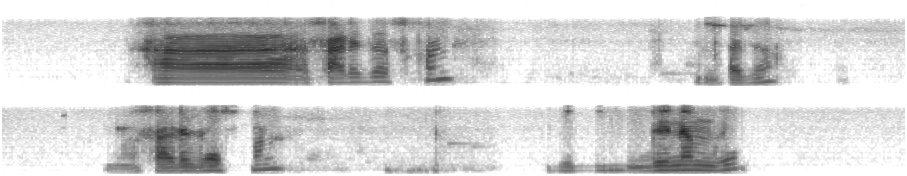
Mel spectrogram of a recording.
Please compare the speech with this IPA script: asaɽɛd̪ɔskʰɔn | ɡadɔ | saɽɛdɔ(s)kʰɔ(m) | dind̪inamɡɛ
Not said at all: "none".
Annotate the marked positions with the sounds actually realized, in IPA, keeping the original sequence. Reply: s, n

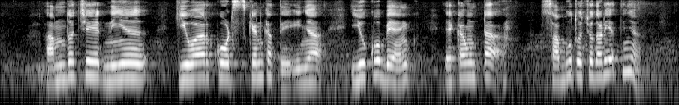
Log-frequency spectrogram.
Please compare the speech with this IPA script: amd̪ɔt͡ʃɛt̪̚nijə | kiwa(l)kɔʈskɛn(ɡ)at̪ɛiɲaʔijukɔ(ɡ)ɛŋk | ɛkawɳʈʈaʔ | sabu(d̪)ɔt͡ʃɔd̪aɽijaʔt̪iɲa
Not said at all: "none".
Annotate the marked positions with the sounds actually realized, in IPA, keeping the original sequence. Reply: ɾ, k, b, t̪

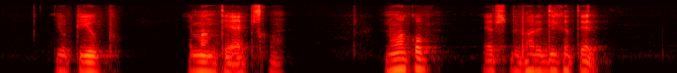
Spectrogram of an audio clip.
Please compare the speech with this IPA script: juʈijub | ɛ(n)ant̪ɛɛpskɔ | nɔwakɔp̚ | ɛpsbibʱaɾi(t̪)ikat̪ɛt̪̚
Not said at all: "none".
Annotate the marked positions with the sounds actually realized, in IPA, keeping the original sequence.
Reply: m, d̪

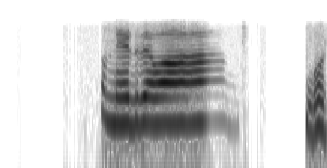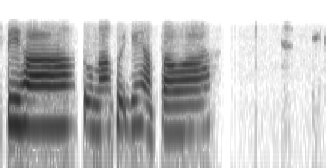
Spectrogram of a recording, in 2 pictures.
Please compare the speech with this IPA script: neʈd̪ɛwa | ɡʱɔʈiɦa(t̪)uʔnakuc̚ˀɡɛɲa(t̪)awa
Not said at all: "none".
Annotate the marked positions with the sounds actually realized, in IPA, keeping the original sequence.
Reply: t̪, t̪

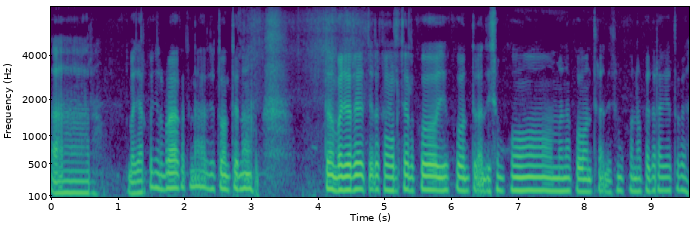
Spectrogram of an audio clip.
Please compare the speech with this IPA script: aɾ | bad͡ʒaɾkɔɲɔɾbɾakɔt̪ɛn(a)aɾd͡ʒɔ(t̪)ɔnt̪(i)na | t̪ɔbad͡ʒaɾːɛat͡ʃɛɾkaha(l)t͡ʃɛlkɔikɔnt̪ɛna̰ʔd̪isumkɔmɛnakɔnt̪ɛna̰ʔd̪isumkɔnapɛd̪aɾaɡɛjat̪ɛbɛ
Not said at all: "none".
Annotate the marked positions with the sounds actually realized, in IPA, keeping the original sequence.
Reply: a, t̪, ɛ, l

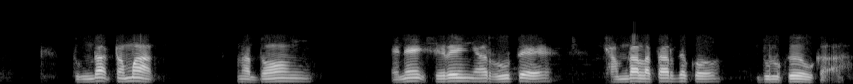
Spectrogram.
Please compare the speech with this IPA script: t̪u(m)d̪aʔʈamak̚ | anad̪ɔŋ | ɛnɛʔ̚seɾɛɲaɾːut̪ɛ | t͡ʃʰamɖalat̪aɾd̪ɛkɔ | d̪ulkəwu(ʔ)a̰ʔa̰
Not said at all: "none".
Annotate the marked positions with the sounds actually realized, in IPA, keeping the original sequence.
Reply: ŋ, k

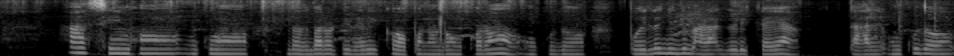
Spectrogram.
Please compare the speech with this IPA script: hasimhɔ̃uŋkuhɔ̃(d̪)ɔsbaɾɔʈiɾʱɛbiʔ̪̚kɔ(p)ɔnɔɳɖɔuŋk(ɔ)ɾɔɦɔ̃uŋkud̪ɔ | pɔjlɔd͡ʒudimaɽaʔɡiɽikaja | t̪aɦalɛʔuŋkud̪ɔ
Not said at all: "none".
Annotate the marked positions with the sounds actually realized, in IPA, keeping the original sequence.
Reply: d̪, p, ɔ

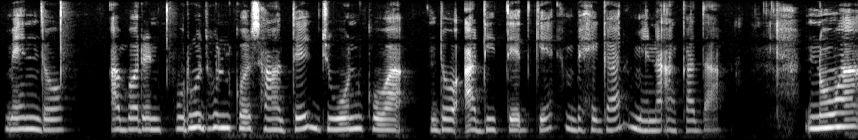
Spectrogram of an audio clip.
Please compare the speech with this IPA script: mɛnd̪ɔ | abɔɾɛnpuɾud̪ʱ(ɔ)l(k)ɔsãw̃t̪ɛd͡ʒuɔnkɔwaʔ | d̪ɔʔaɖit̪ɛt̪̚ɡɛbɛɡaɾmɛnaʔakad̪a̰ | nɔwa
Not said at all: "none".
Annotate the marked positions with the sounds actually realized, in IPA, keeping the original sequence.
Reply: u, k

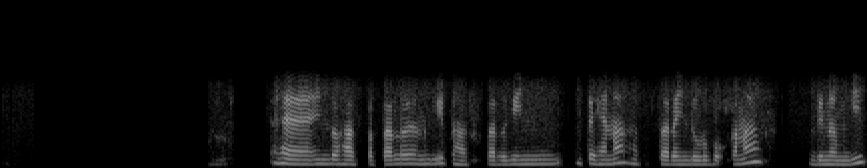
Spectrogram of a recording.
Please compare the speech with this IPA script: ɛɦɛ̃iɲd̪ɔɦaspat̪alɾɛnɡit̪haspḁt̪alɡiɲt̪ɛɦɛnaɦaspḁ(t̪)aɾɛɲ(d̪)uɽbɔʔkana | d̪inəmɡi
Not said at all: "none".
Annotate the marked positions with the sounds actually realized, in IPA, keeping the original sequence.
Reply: t̪, d̪

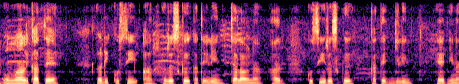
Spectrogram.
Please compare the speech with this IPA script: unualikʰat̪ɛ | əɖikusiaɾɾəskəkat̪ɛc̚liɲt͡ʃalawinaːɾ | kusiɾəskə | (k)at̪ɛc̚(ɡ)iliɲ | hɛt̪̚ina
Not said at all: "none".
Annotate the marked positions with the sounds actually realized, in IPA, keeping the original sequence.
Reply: k, ɡ

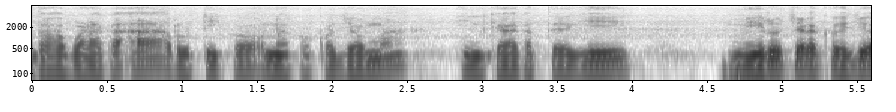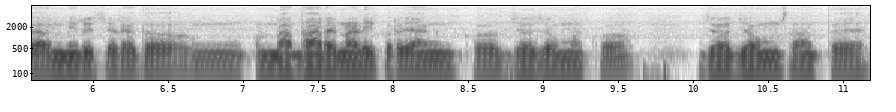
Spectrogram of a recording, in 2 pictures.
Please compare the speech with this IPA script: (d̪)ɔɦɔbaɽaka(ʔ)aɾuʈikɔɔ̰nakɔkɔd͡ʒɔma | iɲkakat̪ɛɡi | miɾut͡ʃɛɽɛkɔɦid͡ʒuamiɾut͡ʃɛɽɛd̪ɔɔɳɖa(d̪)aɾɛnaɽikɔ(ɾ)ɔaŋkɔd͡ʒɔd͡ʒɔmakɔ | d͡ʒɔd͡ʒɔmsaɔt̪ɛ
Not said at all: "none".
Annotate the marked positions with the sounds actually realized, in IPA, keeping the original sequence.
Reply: d̪, ʔ, d̪, ɾ

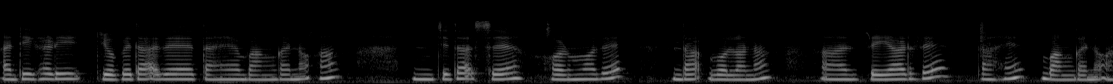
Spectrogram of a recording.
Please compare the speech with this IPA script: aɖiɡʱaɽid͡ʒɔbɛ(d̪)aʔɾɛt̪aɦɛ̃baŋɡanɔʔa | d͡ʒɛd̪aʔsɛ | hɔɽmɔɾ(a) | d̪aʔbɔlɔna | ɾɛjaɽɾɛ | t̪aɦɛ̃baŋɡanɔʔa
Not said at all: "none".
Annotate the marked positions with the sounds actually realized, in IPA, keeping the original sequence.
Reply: d̪, ɛ

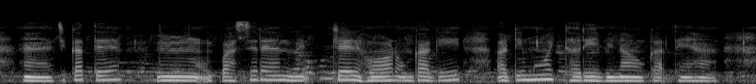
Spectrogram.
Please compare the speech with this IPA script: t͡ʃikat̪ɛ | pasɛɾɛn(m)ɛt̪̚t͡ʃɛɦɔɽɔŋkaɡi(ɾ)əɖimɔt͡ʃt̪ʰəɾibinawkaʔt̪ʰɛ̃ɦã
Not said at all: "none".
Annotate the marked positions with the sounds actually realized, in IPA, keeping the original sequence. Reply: m, none

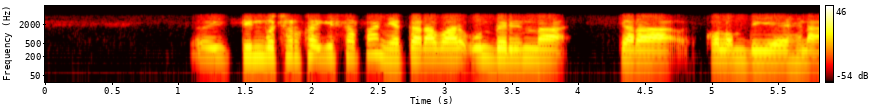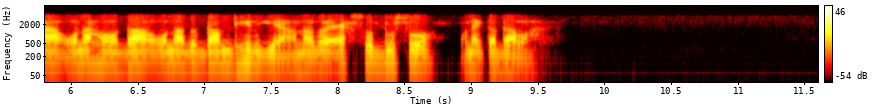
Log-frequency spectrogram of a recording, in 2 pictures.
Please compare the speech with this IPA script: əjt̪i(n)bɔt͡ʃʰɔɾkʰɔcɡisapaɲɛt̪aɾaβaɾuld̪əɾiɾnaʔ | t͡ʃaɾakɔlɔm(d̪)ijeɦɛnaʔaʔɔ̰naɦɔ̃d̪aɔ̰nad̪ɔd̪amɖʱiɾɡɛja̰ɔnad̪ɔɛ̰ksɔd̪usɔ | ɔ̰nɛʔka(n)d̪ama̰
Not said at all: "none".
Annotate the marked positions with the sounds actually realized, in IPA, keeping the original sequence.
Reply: n, d̪, none

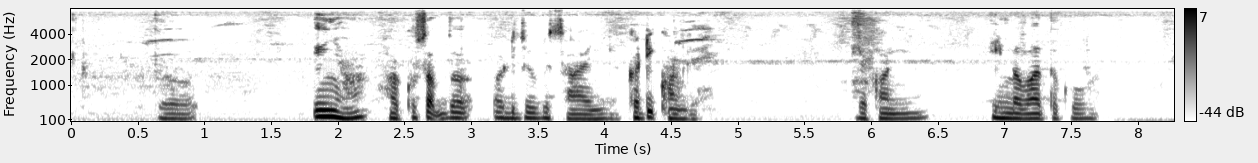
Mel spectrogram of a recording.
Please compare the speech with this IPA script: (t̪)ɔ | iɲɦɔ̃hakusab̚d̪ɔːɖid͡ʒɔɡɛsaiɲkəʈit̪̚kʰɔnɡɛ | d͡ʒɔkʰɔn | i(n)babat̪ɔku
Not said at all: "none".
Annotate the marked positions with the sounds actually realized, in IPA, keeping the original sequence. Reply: t̪, ɲ

